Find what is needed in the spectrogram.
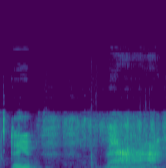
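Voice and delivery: ordinary delivery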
